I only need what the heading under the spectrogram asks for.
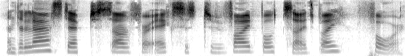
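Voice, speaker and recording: A woman's voice: mid-range voice, normal speed, creaky, sharp tone, dry recording, poor audio. A woman with an Irish accent teaching a maths lesson, explaining each step patiently and checking in with "okay?".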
